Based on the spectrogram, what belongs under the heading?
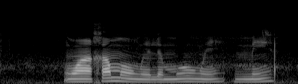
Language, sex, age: Tswana, male, 20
